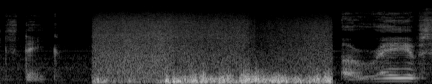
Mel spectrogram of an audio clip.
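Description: Wind buffets a microphone outdoors.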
